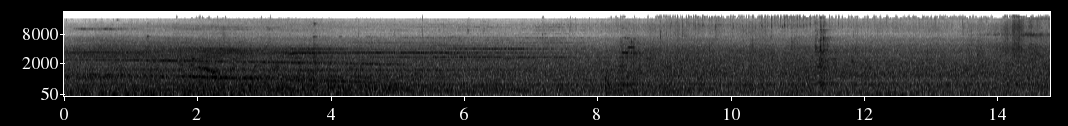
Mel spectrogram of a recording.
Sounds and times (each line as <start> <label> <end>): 0.0 trams 14.7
